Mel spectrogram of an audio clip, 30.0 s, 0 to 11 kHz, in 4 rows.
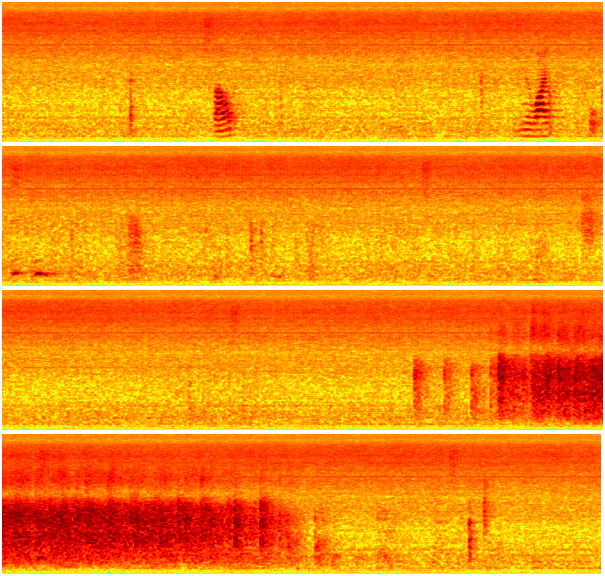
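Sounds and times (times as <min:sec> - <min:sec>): audience applauding: 0:20.2 - 0:26.8.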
